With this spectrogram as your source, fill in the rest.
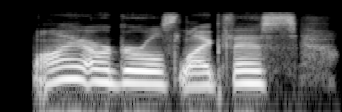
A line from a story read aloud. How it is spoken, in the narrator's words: Austin moaned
